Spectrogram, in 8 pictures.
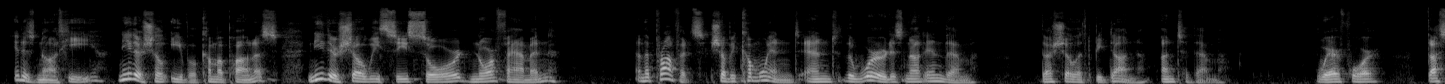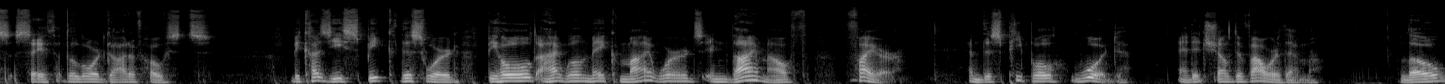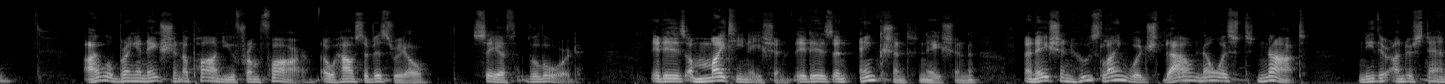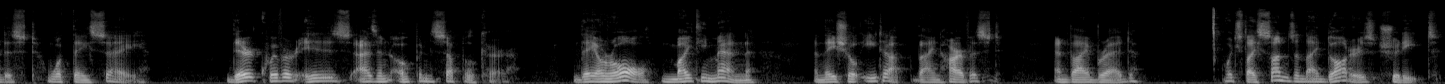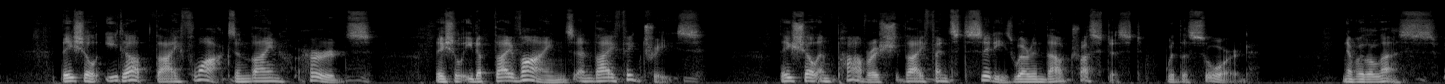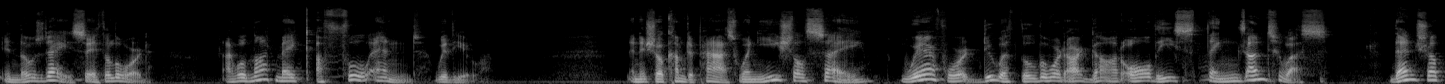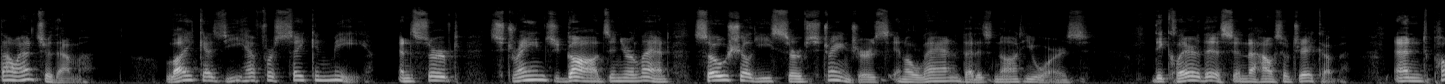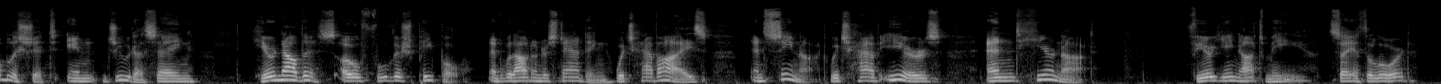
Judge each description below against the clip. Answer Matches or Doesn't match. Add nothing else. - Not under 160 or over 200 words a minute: Doesn't match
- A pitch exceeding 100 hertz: Matches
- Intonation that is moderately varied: Doesn't match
